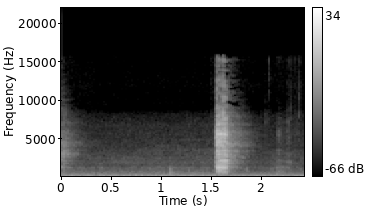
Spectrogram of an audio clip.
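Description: A short, sharp scrape of a metal spoon across a plastic cutting board as diced bacon is pushed off it, about one and a half seconds in, over a steady low hum.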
